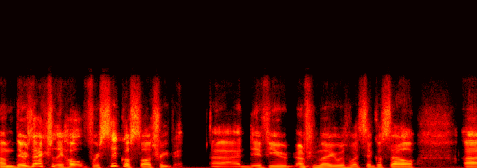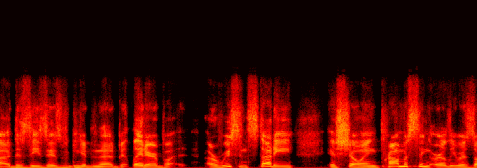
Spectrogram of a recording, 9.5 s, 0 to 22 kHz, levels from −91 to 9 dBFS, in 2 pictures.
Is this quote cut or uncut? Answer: uncut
